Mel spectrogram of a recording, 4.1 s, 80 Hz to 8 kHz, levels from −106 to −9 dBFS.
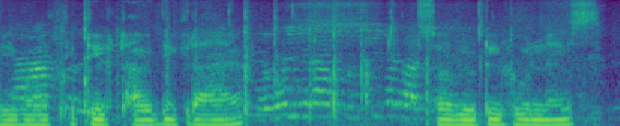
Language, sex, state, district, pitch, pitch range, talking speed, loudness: Hindi, male, Chhattisgarh, Sarguja, 120 Hz, 115-140 Hz, 175 wpm, -32 LUFS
